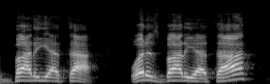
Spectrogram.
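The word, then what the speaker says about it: Baraita: That's called, really, it's not a Braita. Sfaradim, we pronounce it as Bariyata.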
